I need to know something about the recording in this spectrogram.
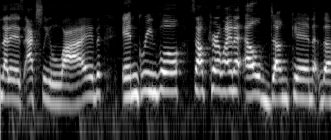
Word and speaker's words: Greenville: Just so you guys know how to say it correctly. It is Greenville. Greenville. That's what I've been told. That's when I lived in South Carolina. That's what they told me.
